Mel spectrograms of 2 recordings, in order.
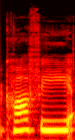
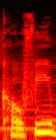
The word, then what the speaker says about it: Ko-fi: tip me over on coffee I'm not monetized yet so any support is greatly appreciated or or or Kofi apparently it's pronounced Kofi but their icon is a coffee cup and it also says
